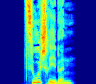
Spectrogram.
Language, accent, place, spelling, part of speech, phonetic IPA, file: German, Germany, Berlin, zuschrieben, verb, [ˈt͡suːˌʃʁiːbn̩], De-zuschrieben.ogg
- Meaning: inflection of zuschreiben: 1. first/third-person plural dependent preterite 2. first/third-person plural dependent subjunctive II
